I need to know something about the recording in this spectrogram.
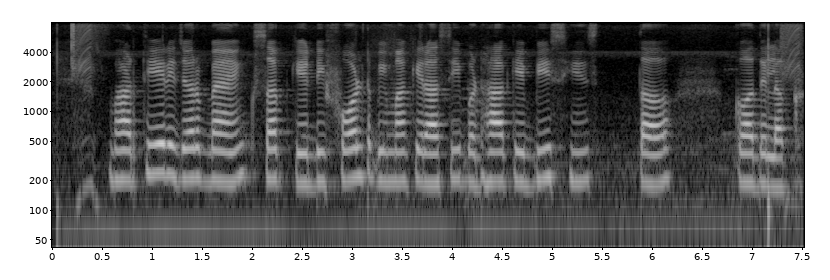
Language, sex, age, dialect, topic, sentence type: Magahi, female, 25-30, Western, banking, statement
